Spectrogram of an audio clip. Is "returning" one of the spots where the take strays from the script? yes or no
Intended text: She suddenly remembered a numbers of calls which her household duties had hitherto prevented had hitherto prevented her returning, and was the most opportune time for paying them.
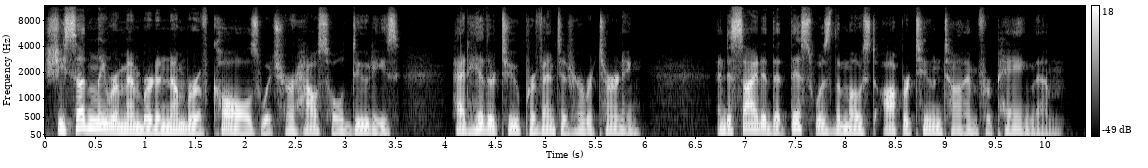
yes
